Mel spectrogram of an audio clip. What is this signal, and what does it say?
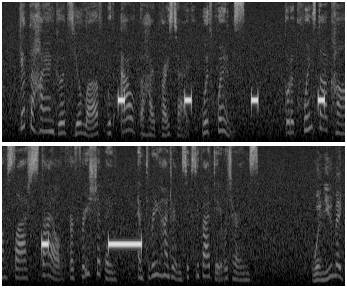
Radio time signal (six pips, as the Greenwich Time Signal), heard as pips, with speech in English.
